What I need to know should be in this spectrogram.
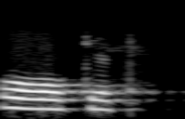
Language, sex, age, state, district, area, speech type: Tamil, female, 18-30, Tamil Nadu, Tiruppur, rural, conversation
